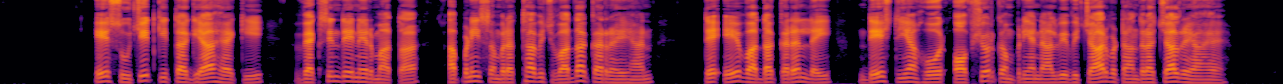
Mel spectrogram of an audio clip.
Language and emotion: Punjabi, neutral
